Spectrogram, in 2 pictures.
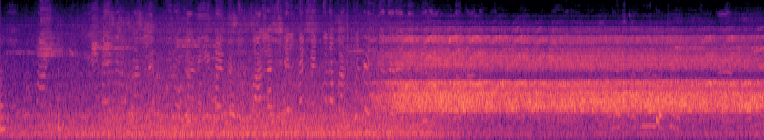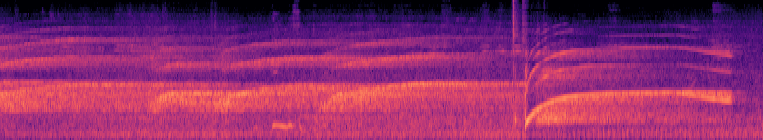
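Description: An ambulance siren at a road accident at a crossroads wails loudly in rising and falling sweeps, with a second siren swelling in near the end, over steady traffic rumble and voices.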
